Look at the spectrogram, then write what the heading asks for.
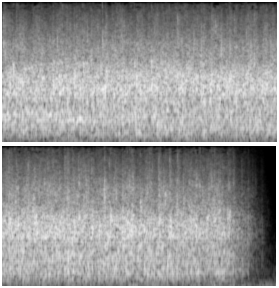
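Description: Large crowd applauding: dense, steady clapping that fades away near the end.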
